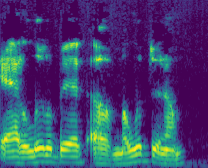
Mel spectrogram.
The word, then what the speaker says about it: molybdenum: a little bit of molybdenum, that's spelled molybdenum, but molybdenum that enhances the pitting resistance.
